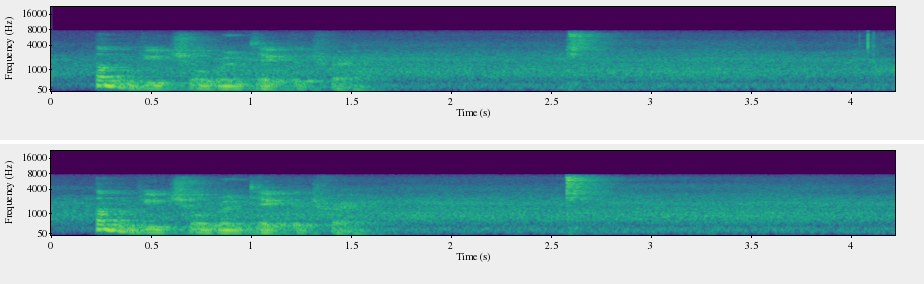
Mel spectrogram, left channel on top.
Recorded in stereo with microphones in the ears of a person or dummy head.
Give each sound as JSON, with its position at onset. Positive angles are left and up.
{"t": 0.2, "sound": "a man speaking", "side_deg": -5, "distance_m": 1.2}
{"t": 2.6, "sound": "a crack", "side_deg": -80, "distance_m": 4.0}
